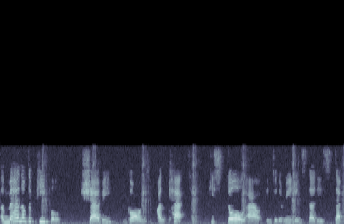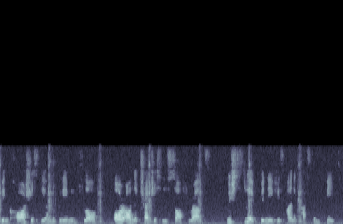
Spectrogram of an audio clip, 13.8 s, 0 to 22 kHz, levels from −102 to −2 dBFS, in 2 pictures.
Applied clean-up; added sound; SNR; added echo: none; Clock; 19 dB; none.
